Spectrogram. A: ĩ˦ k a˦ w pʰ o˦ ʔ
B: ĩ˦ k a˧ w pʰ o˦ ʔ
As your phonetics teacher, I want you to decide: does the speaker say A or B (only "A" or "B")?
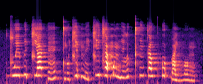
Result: A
